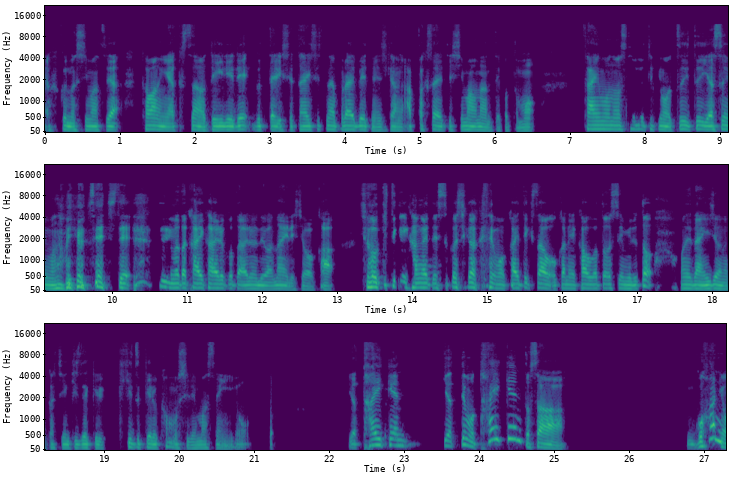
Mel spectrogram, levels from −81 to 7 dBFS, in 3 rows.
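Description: It's a speech recording hit by two call bitrate drops, at 1.47 to 5.38 s and again at 19.71 to 22.06 s. Each time the sound turns coarse and watery and loses its top end, then clears up when the rate recovers. That fits the bandwidth estimate collapsing and the encoder being squeezed from around 64 kbps down to roughly 24 to 25 kbps, coding everything more crudely and trimming the highs until the bits came back.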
